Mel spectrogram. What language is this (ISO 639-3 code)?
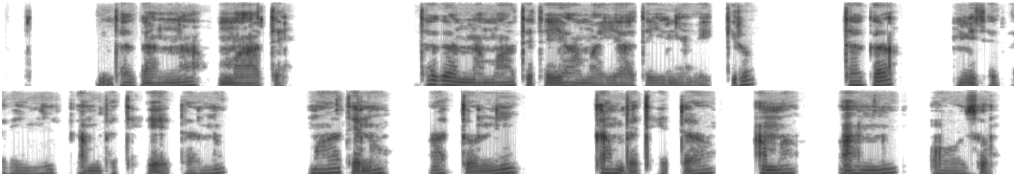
sid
